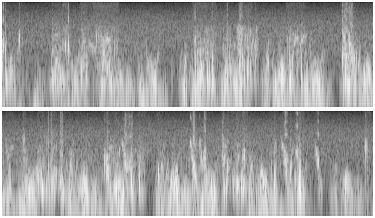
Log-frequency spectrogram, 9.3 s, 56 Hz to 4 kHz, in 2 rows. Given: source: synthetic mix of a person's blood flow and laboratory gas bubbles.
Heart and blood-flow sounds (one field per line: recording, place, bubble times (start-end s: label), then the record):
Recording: Doppler ultrasound of blood flow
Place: precordium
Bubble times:
0.00-0.10 s: bubbles
0.17-0.26 s: bubbles
0.58-0.90 s: bubbles
0.95-1.47 s: bubbles
2.37-2.68 s: bubbles
2.75-3.21 s: bubbles
3.54-3.81 s: bubbles
4.21-4.46 s: bubbles
4.66-4.79 s: bubbles
4.88-4.95 s: bubbles
5.05-5.44 s: bubbles
5.88-6.46 s: bubbles
6.55-6.63 s: bubbles
6.95-7.24 s: bubbles
7.37-7.73 s: bubbles
7.96-8.41 s: bubbles
8.53-8.66 s: bubbles
9.14-9.24 s: bubbles
From the record:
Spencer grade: 3 (all of the cardiac periods contain showers or single bubble signals, but not dominating or overriding the cardiac motion signals)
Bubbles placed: only in the low amplitude regions of the cardiac cycle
